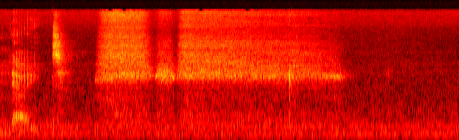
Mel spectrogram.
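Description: A young man draws a long breath in through a vaporizer with a hiss.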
